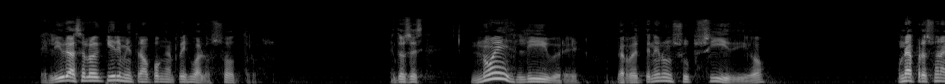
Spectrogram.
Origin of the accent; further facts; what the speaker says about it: Argentina; ¿Somos solidarios los argentinos?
